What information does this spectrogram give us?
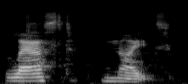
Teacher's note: You didn't hear the T at the end of last.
